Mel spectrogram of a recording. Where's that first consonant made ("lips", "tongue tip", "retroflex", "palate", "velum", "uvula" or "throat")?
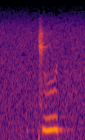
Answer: palate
